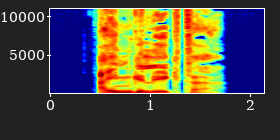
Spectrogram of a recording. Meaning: inflection of eingelegt: 1. strong/mixed nominative masculine singular 2. strong genitive/dative feminine singular 3. strong genitive plural
- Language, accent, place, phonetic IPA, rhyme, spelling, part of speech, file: German, Germany, Berlin, [ˈaɪ̯nɡəˌleːktɐ], -aɪ̯nɡəleːktɐ, eingelegter, adjective, De-eingelegter.ogg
